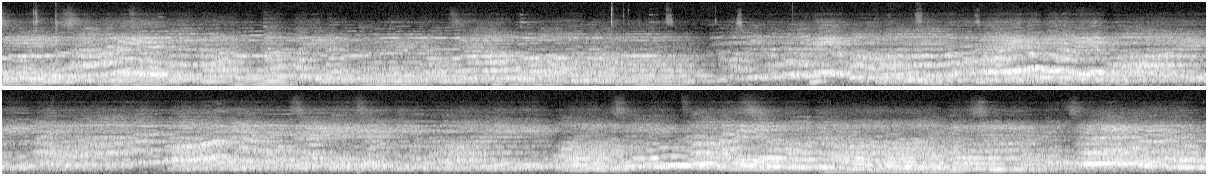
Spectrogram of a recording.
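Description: A large mixed choir singing with orchestral accompaniment, continuous music that dips briefly about nine seconds in and grows louder near the end.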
